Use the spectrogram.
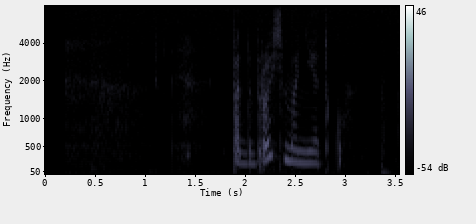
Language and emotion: Russian, neutral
